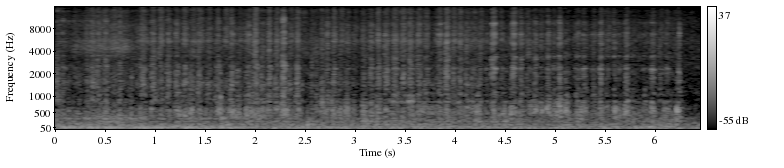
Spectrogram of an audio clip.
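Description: Gravitas Quark aluminium fountain pen with a broad #6 nib scribbling fast on a Rhodia pad: a faint, continuous scratching of quick strokes. The nib writes without skipping, its ink flow keeping up with the speed.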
